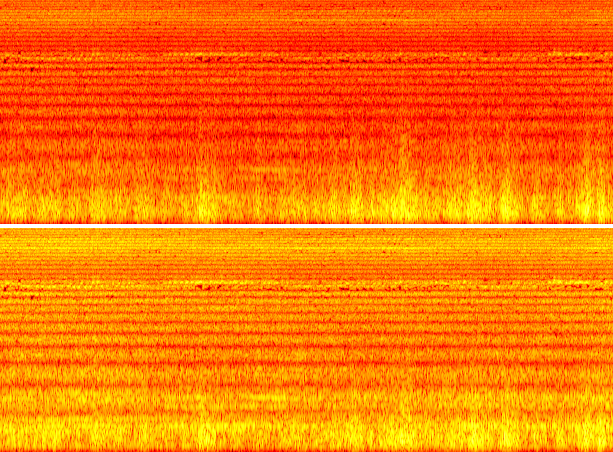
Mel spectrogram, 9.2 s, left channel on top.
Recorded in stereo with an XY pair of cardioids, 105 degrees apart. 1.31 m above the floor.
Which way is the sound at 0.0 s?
60° right.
